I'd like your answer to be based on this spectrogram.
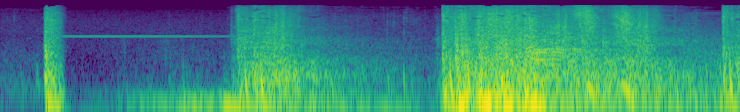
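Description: Bursts of gunfire in a Counter-Strike match on the Nuke map, a sharp early shot followed by sustained loud volleys and a final burst, with a brief steady tone in between.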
